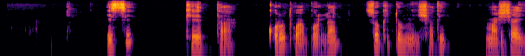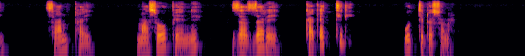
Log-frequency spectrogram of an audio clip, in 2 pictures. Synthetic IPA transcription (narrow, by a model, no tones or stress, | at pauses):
ʔɪsːɪ | kʰe̞ːt̪ʰːa̰ː | kʼʊɾʊt̪ʼʊwaːbɔ̰lːɐn | sɔɡʼɪd̪ːɔmḭːʃɐt̪ɪ | mɐʃːɐj | sɐnpʰːɐj | mɐso̞ːpeːnːɛ | zɐzːɐɾeː | kɐkʼɛt̪ːɪd̪ɪ | ʊt̪ːɪd̪ɔsɔ̰nɐ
